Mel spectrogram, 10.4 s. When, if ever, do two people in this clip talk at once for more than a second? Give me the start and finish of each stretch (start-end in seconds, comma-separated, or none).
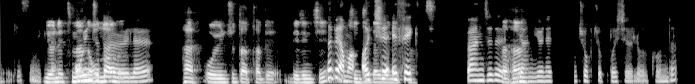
0.6-2.0, 4.9-6.2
